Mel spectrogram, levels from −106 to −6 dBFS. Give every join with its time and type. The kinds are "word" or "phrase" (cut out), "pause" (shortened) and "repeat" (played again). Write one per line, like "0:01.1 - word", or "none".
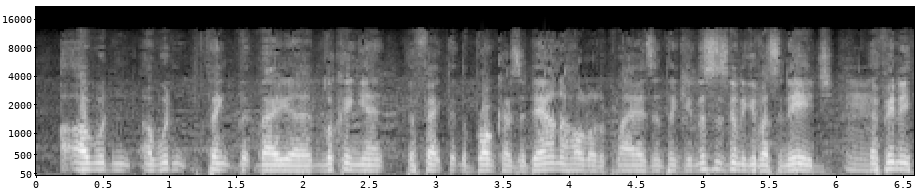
0:02.7 - pause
